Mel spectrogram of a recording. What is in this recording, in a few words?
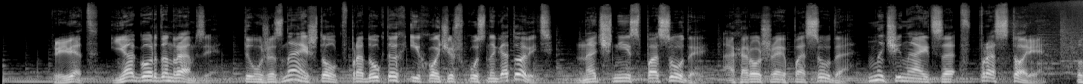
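russian male commercial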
